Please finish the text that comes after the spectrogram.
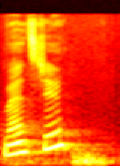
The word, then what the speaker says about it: Wednesday: a choose J white Wednesday ee has a song woo he has a song D has a song too but it is silent here and hanison hmm he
